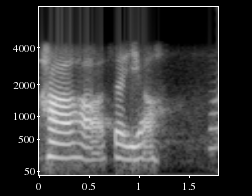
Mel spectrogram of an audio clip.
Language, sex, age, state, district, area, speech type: Sindhi, female, 18-30, Madhya Pradesh, Katni, urban, conversation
